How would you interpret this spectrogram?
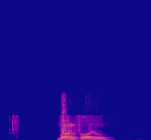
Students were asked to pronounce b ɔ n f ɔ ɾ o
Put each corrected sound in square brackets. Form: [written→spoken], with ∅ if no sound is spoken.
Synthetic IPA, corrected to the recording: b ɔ n [f→v] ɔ [ɾ→l] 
